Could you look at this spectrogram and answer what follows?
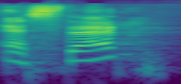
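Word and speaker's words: Eszter: I'm Hungarian Ian and you see the SZ in my name in Esther SZ is pronounced in Hungarian as a and as a s so it's Esther but the S the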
